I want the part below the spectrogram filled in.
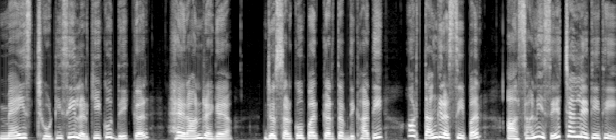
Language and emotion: Urdu, surprised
